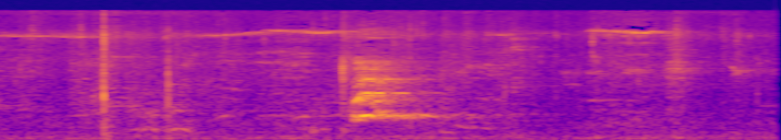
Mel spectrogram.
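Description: A newborn rabbit kitten gives one brief, shrill squealing scream amid faint background hiss.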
